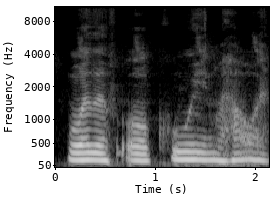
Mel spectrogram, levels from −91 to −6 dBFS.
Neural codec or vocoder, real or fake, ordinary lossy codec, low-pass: vocoder, 22.05 kHz, 80 mel bands, Vocos; fake; none; none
